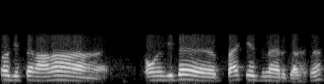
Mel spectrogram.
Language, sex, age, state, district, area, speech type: Tamil, male, 18-30, Tamil Nadu, Viluppuram, urban, conversation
